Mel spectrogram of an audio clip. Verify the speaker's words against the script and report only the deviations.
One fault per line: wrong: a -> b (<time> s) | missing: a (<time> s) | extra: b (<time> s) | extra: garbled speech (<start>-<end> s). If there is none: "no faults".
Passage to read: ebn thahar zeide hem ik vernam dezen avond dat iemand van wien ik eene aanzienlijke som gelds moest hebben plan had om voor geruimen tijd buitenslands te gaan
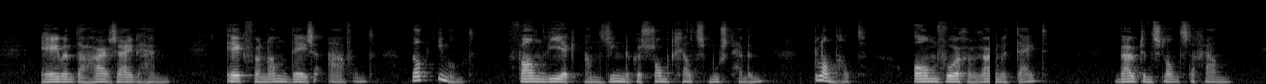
missing: eene (5.8 s)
